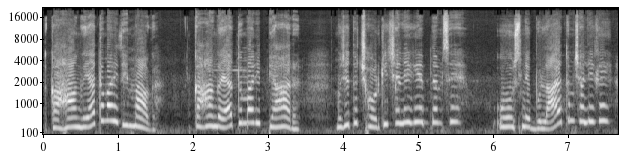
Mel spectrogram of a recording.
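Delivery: hurt, accusing questions pitched high; acted reproach. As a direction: scold a partner who walked off, mildly dramatized. Acted jealous scolding of partner. (नाराज़गी भरी शिकायत)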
